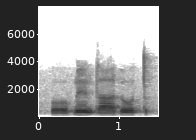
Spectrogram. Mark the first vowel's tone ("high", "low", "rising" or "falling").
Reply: low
